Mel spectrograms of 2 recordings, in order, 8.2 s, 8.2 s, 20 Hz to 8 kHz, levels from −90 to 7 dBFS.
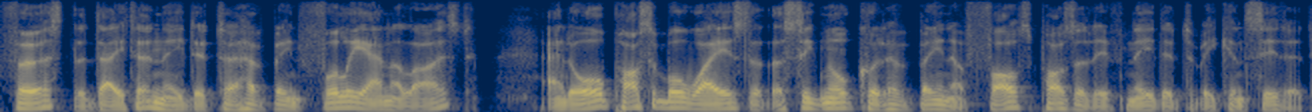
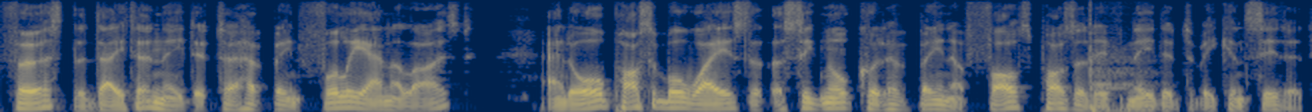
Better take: first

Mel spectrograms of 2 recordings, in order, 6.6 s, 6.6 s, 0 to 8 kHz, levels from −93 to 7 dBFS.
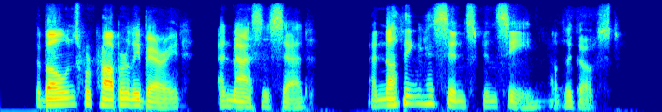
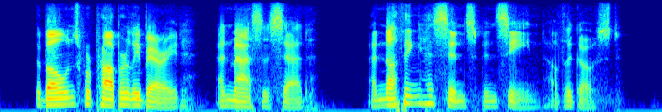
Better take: second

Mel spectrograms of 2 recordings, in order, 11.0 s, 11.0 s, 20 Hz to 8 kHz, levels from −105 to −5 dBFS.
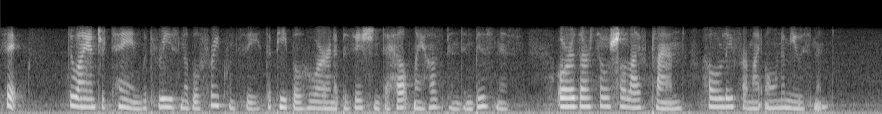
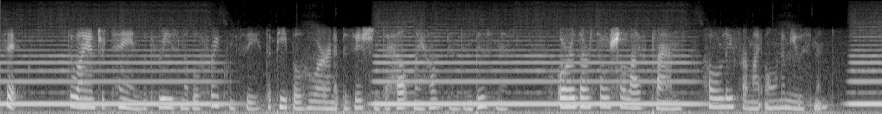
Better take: first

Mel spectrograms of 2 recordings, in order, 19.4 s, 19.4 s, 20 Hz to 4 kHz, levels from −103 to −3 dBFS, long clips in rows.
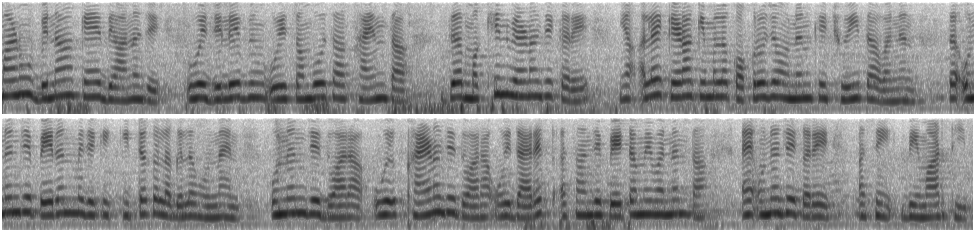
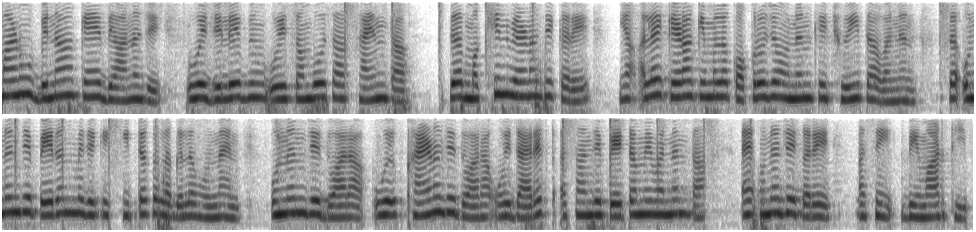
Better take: first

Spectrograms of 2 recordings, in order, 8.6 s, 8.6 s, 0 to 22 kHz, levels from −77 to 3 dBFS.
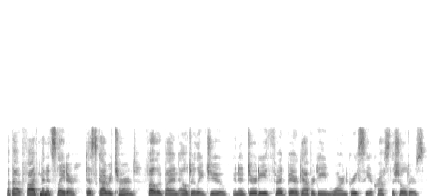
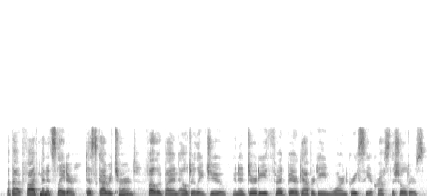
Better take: second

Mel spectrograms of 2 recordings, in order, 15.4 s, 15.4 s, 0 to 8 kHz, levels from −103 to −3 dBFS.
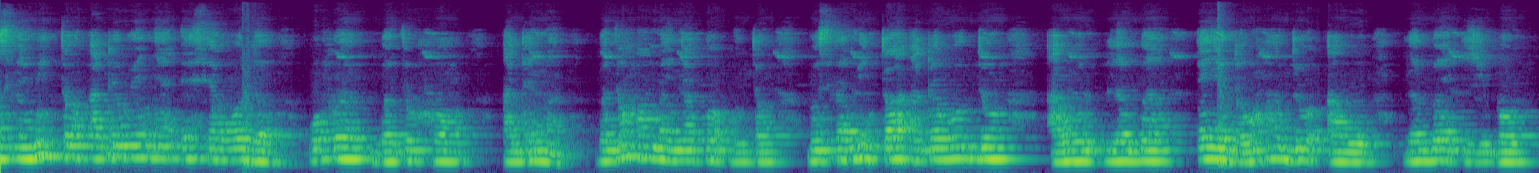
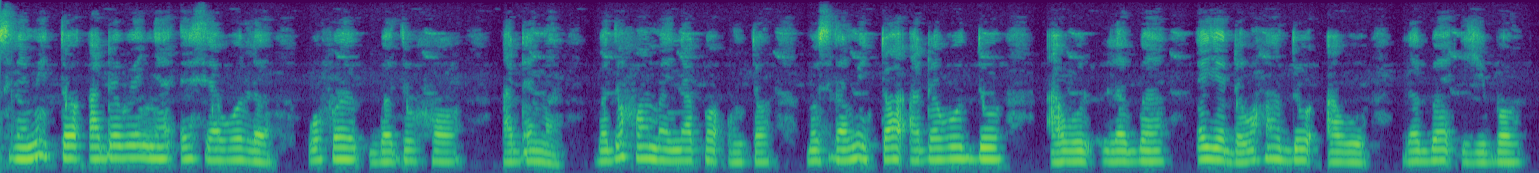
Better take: second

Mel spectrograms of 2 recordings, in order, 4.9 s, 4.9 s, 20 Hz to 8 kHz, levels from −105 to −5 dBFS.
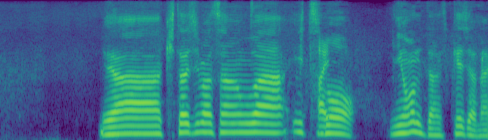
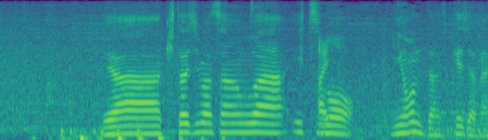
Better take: second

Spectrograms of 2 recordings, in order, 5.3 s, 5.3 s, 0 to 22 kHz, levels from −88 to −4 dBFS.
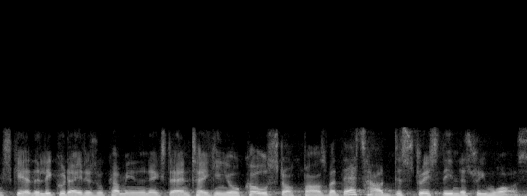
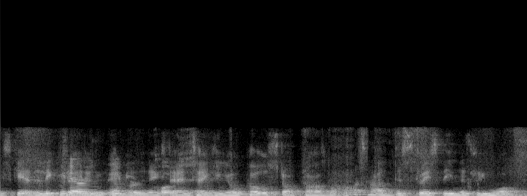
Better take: first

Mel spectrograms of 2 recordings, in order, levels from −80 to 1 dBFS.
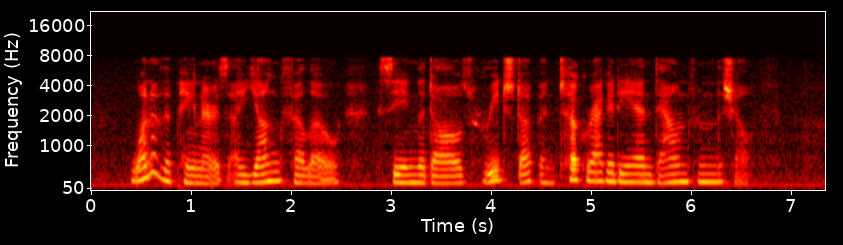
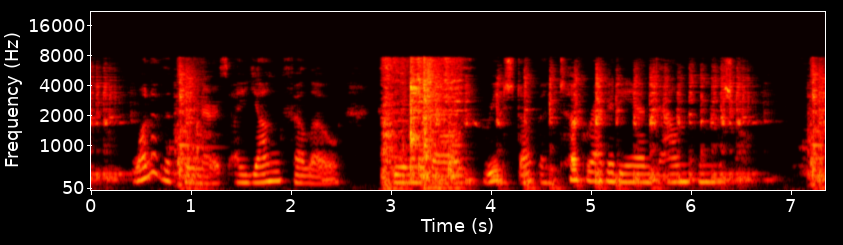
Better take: first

